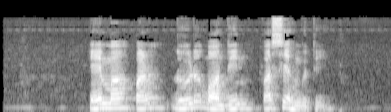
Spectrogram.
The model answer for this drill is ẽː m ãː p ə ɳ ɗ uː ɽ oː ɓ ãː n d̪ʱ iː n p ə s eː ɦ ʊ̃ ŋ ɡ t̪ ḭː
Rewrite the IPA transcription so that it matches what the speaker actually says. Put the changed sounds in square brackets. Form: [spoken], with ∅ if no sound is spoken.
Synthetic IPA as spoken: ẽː m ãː p ə ɳ ɗ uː ɽ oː ɓ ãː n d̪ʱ iː n p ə s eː ɦ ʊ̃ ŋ ɡ t̪ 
